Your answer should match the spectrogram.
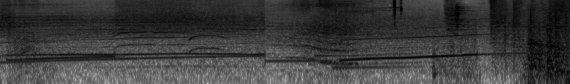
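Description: Race car engine accelerating: a steady note that climbs slowly in pitch, drops around four to five seconds in as if shifting gear, then climbs again. A low rumble builds near the end.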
